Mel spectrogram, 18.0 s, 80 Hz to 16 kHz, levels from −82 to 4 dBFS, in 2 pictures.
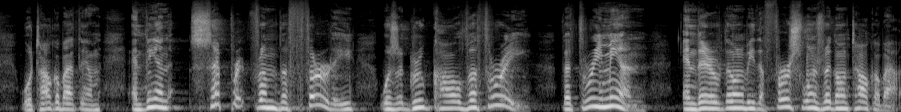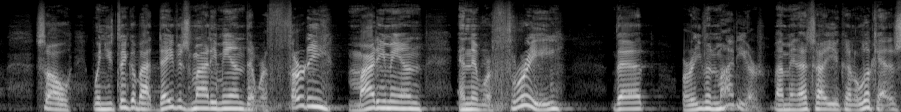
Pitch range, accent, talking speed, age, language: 185-230 Hz, American, 215 wpm, 50-69, English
